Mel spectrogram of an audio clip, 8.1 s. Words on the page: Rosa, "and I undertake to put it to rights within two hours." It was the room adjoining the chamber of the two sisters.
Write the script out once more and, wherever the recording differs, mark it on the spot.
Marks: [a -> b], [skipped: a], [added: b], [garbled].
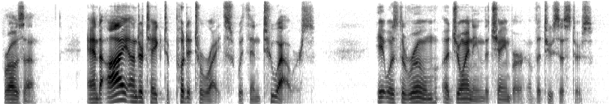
Rosa, "and I undertake to put it to rights within two hours." It was the room adjoining the chamber of the two sisters.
